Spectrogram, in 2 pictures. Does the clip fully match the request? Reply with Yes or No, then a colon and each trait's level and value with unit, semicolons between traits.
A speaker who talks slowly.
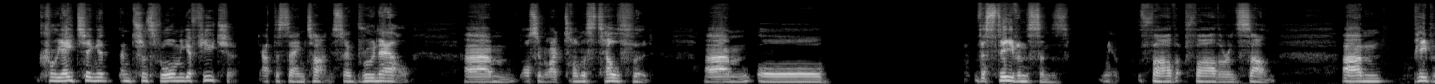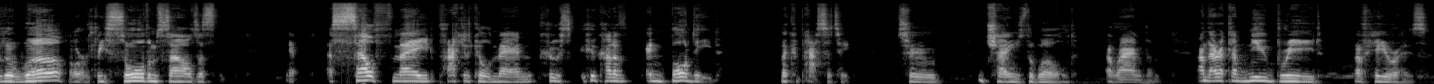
Yes: slow, 130 wpm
